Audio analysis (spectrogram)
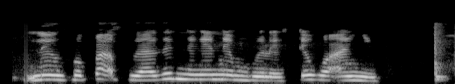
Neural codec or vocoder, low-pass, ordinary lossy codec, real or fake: none; 7.2 kHz; MP3, 64 kbps; real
